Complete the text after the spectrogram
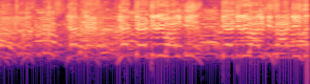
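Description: A man shouts slogans up close.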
